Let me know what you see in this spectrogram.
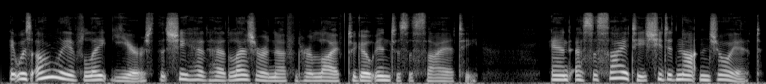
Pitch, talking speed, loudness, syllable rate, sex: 200 Hz, 210 wpm, -17 LUFS, 5.5 syllables/s, female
